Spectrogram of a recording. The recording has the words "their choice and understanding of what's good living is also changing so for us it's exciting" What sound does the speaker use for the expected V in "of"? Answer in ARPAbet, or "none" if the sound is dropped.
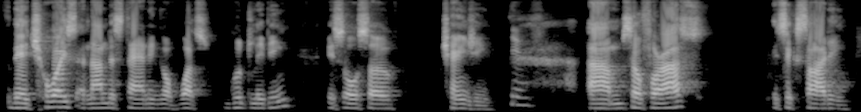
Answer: V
